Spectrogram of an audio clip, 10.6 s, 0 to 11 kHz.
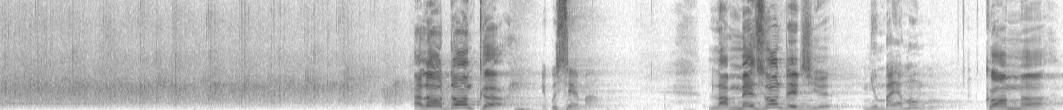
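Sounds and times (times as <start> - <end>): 
church congregation clapping: 0.0 - 5.0
speech: 4.2 - 6.0, 7.1 - 10.6.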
